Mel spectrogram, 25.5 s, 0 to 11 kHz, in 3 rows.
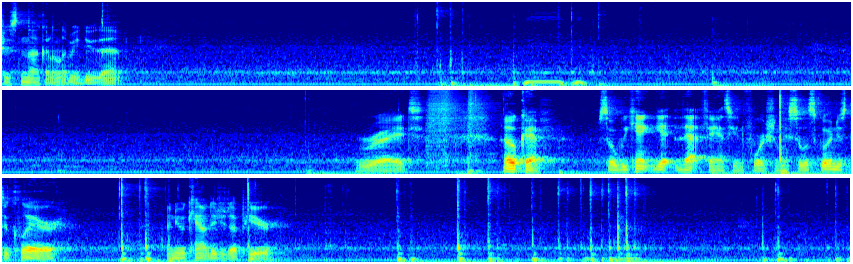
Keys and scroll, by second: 4.6 ctrl+Tab, 4.8 ctrl+Left, 5.2 ctrl+Down, 5.3 ctrl+Down, 5.6 ctrl+Up, 18.3 shift+a, 24.6-25.4 typing.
